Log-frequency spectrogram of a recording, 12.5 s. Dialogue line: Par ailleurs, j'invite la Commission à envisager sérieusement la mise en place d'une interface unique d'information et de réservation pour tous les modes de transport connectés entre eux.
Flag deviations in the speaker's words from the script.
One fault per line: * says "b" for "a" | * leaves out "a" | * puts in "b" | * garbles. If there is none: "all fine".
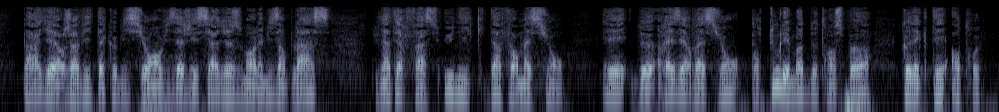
all fine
